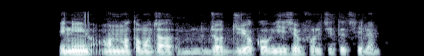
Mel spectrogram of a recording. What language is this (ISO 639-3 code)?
ben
